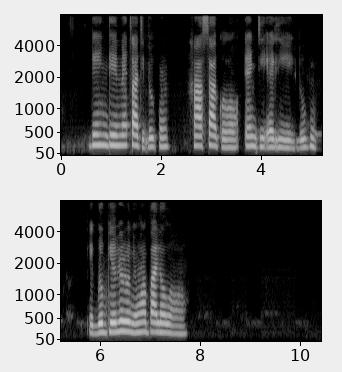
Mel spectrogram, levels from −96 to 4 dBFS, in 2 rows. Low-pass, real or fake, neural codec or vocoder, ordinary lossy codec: none; fake; codec, 16 kHz, 1 kbps, FreqCodec, larger model; none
